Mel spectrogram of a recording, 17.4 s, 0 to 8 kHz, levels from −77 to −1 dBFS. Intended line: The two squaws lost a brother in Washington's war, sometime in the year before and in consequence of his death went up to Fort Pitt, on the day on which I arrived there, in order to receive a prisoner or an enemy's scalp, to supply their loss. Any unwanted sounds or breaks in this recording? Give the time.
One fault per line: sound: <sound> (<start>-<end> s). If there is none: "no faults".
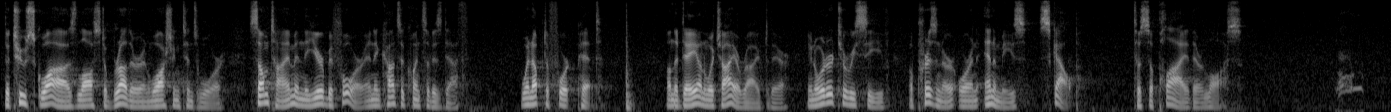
sound: thud (7.8-8.0 s)
sound: bark (16.7-17.1 s)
